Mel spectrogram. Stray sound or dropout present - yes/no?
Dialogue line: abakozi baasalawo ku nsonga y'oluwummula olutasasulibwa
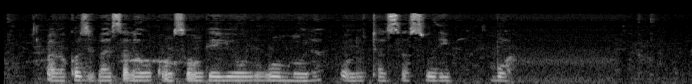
no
